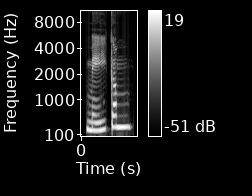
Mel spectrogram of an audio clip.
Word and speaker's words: 美金: It's pronounced with a low tone that rises to a high level. Listen again and repeat. 美金 Say, I have 14 American dollars, or 14 units U.S.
